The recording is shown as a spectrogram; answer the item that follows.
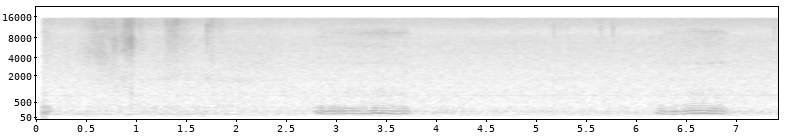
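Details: Pet dog asleep with eyes open, snoring loudly: two low rumbling snores about three seconds apart, each lasting under a second, over a quiet indoor background hiss.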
